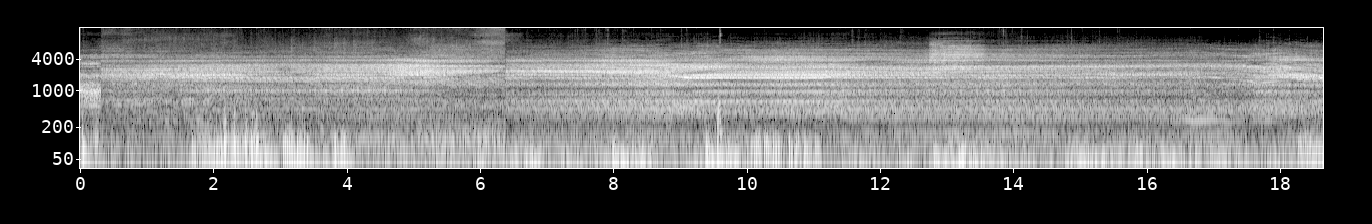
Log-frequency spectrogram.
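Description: Model-truck engine sounds from the sound units of 1/14-scale RC trucks, running steadily with a mechanical whine. A stronger whine comes in and holds for about two seconds near the middle, over an uneven low rumble.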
